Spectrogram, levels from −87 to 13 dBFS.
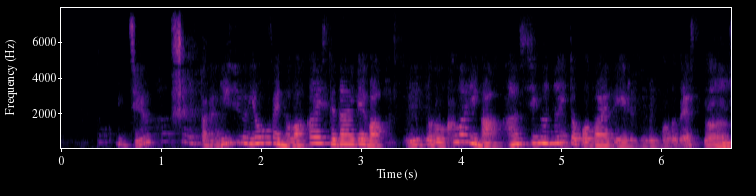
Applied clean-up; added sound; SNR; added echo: neural mask model DeepFilterNet 3.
